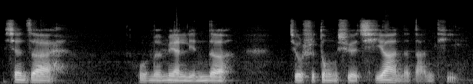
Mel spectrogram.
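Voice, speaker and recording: Legal official played by a man: deep, slow, restrained intonation, stern and deliberate, radio play. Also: steady tone, a bit bright, full character voice. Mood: solemn, stern. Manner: deliberate, weighty.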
